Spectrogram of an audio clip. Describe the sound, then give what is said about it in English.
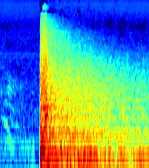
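A single heavy boom of outgoing fire from an artillery piece near a village bursts suddenly out of a quiet background. A long rumbling tail follows and fades slowly. “The boom of outgoing fire, a pro-Russian artillery piece, can't be far from the village.”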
